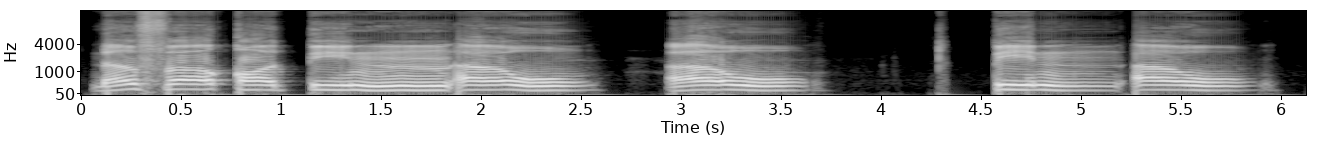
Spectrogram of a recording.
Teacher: Wa ma anfaqtum min nafaqatin faqatin fa nipis, qa tebal selamanya, isti'ala, angkat pangkal lidah, tin, tanwin bertemu hamzah, izhar halqi, izhar, jelas.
